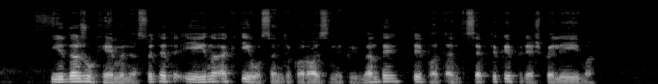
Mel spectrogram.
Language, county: Lithuanian, Kaunas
